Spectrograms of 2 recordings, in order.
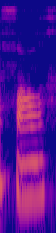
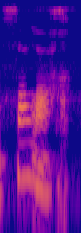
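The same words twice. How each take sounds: First: Falar stressed on FA, with weak -lar; wrong stress. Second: Falar with a strong, long -LAR; stress on last syllable. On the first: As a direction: misstress falar on its first syllable. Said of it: "Não é falar". (falar com a primeira sílaba forte) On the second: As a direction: lean on the final syllable of falar. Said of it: "a última sílaba é forte". (falar com a última sílaba forte) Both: Shown as a demonstration.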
